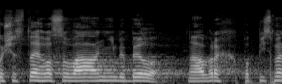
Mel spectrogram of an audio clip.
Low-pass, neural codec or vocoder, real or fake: 14.4 kHz; none; real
